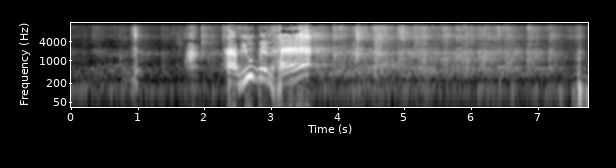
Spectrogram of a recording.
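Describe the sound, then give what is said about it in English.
Scattered, sparse clapping from just two or three people in a live crowd, thin and uneven, heard under and between a man's amplified speech about having no phones at the table. “y'all, two or three of y'all clapping because the others, I know what the problem is.”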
